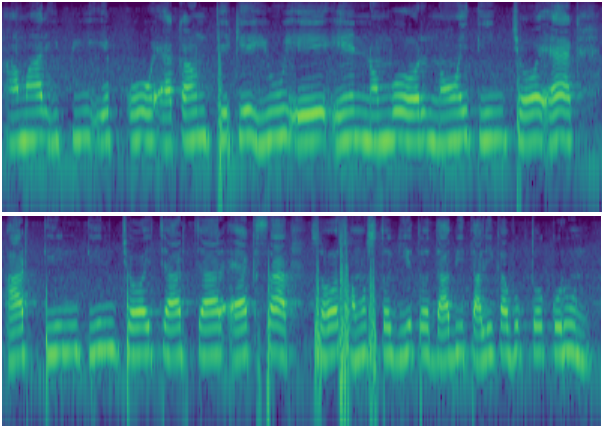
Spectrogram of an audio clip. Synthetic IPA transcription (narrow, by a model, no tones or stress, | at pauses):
amaɾipiep | oɛkauɳʈ̚t̪ʰekejueenːɔmboɾnɔet̪int͡ɕɔeɛk | aɾt̪int̪int͡ɕɔet͡ɕaɾt͡ɕaɾɛksat̪ | ʃɔɦoʃɔmost̪oɡɾiɦit̪od̪abit̪alikabʱukt̪okoɾun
